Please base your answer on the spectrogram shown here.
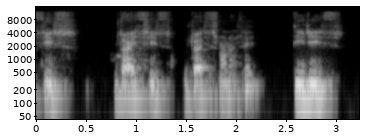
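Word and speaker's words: dreißig: হ্যাঁ, সেম ভাবে এই যে দ্রাই, এই যে শীষ, ড্রাই শীষ।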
